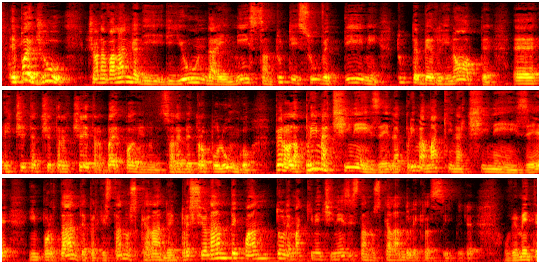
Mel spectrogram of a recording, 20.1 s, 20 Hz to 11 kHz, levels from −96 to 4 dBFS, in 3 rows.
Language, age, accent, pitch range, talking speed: Italian, 30-49, native, 110-170 Hz, 140 wpm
